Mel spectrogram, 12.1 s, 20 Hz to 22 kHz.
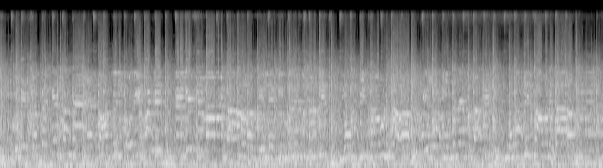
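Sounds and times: folk song singing voice: 0.0 - 12.0
steady drum beat: 0.0 - 12.0.

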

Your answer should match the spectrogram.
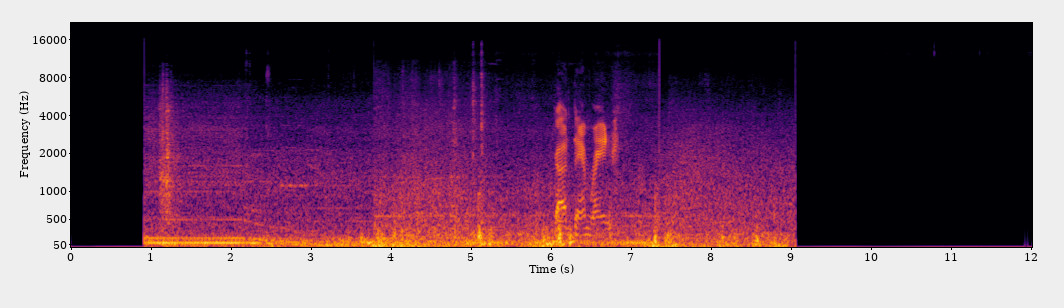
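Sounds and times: low vehicle rumble: 0.9 - 9.1.

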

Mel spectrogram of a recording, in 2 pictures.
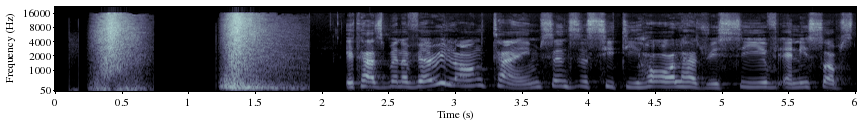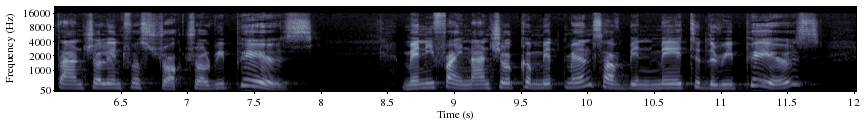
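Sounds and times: whoosh sound effects: 0.2 - 1.9.

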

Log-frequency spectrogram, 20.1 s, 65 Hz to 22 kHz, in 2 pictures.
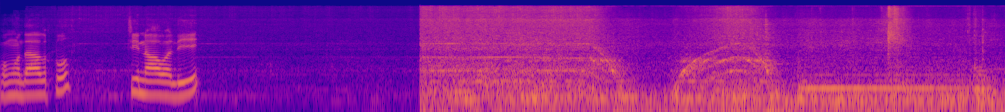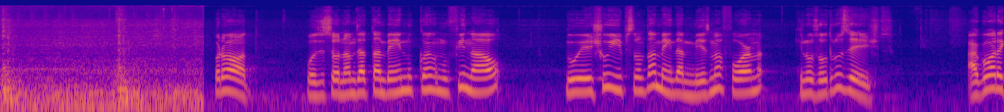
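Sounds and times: machine motors whining: 0.2 - 12.1.

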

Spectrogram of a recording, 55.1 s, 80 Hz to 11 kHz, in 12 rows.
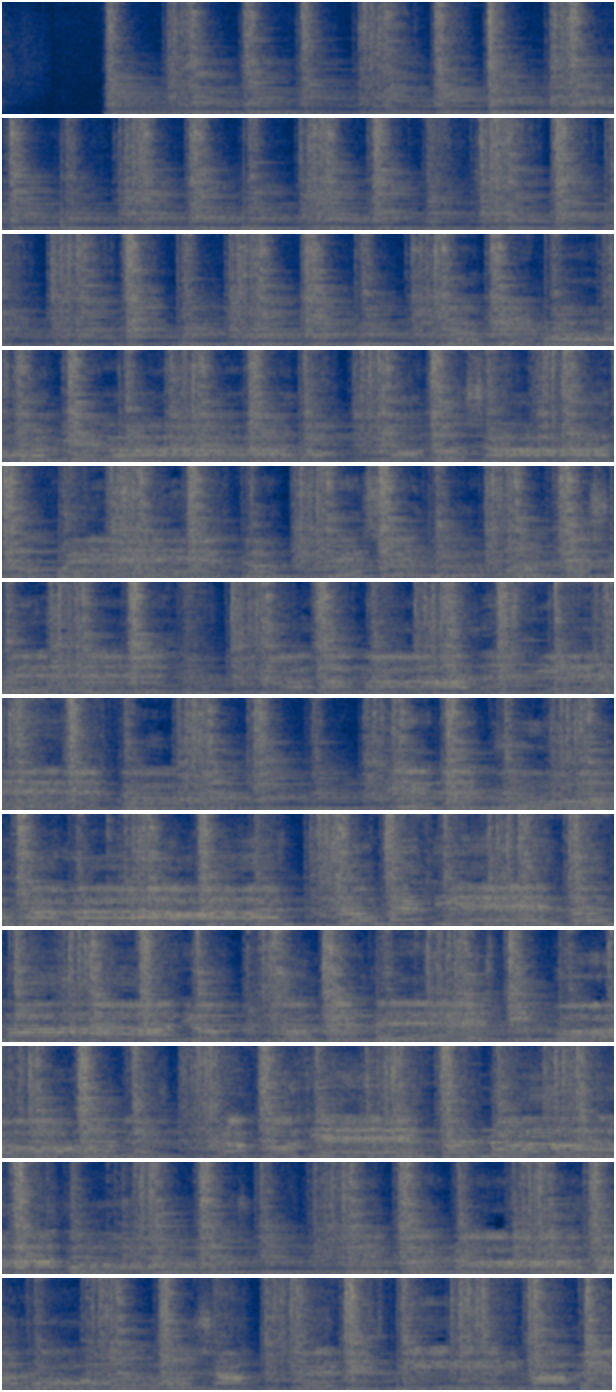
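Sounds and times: acoustic guitar strumming: 0.8 - 55.0
elderly man singing: 2.8 - 55.0.

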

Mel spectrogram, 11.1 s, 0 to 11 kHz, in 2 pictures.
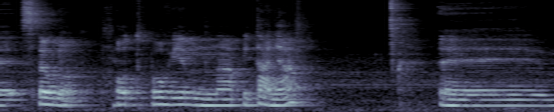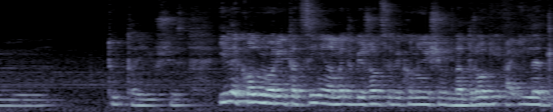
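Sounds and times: short click: 3.9 - 4.2
man humming: 4.4 - 6.0.

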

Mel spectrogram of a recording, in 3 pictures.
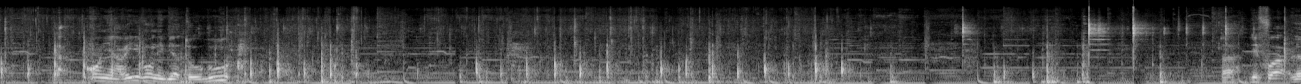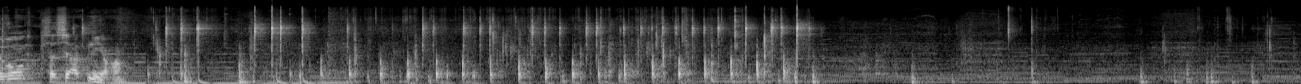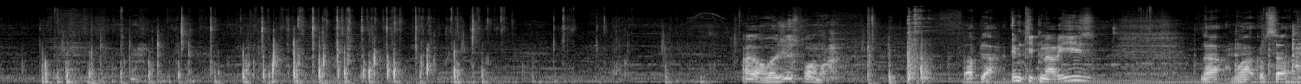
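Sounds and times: wooden spoon knocking in metal bowl: 0.0 - 3.8, 4.6 - 21.3, 26.4 - 31.0
background music: 0.0 - 39.0.

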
